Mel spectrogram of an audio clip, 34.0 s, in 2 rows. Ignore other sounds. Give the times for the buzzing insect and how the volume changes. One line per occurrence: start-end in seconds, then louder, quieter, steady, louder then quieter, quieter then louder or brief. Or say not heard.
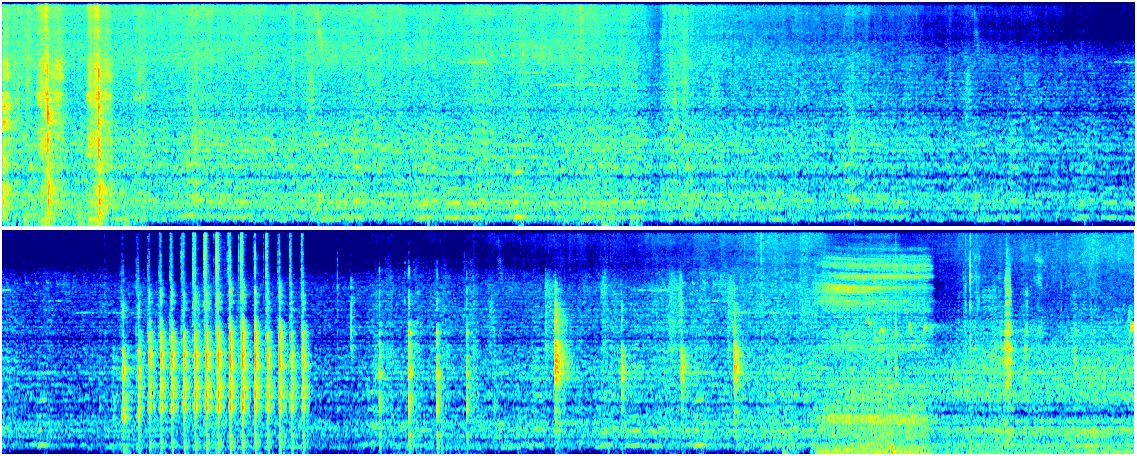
0.0-33.9 quieter then louder.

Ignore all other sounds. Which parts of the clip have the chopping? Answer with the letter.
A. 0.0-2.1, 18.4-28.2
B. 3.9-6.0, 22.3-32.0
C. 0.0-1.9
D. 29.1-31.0
A.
